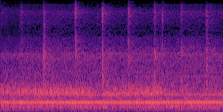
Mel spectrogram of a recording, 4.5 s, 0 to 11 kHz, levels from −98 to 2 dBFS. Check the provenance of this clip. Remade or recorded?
recorded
